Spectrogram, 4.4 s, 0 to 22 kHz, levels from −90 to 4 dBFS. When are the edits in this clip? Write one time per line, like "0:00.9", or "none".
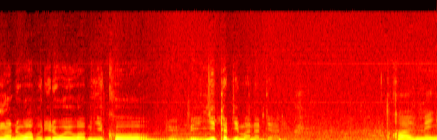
none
